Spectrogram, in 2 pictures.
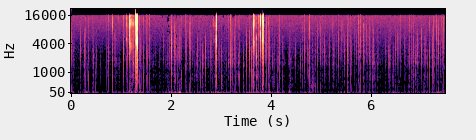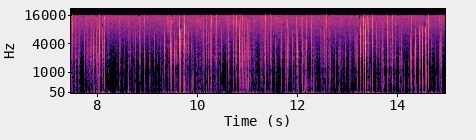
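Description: A yellow, hollow, inflated PVC spiky massage ball with nubs, about 25 cm across, rests on a table and is tapped and rubbed on top with the fingertips. This produces a dense, bright, crackling rustle with a few sharper taps in the first four seconds. It then settles into softer scratchy swells that come and go in waves, with very little ring.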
